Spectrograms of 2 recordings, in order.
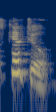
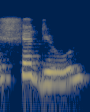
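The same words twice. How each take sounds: First: It is said with an American pronunciation. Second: It is said with a British pronunciation. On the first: "the way Americans would say it" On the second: "which is British"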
